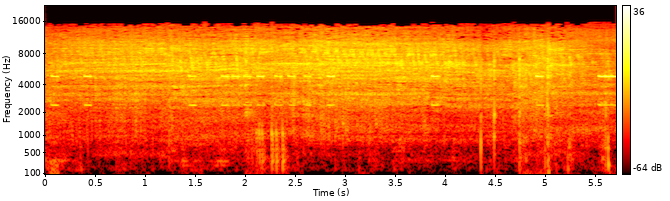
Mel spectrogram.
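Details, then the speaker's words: Goodman AC system not cooling: electronic leak detector beeps rapidly and shrilly over rustling, alarming at the bottom corner of the evaporator coil; refrigerant leak found, coil needs replacing. "All right, so that leak down here in this corner, man, I know you can hear. Right on that bottom down, man. All So that coil gonna have to be replaced."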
